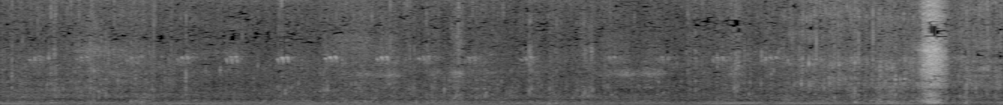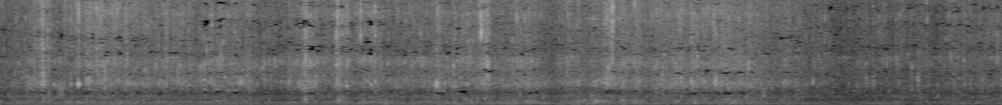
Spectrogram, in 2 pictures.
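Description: Motorboat engine droning steadily across the water, its pitch rising about two seconds in, dipping briefly around six seconds and falling again near thirteen seconds. A single sharp knock about eight seconds in.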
